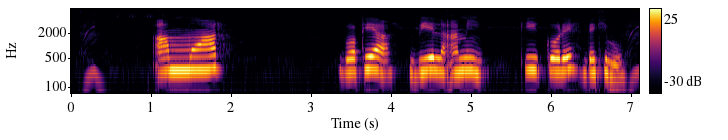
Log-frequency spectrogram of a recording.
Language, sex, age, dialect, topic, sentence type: Bengali, female, 25-30, Rajbangshi, banking, question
